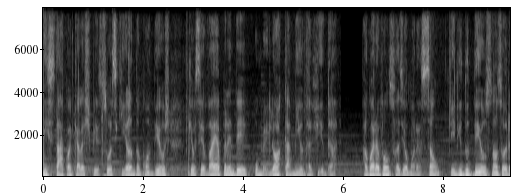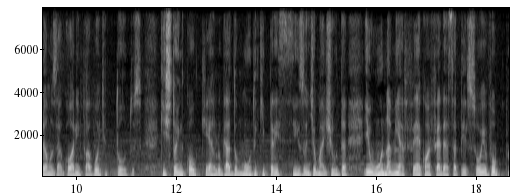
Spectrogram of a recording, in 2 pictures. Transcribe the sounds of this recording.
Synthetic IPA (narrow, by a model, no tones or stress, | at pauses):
ist̪aɾkõakɛlɐspesoɐskɪɐ̃nd̪ɐ̃w̃kõd̪ews | pokevosevajapɾẽnd̪eɾʊmeʎɔɾkamĩɲʊd̪ɐvḭd̪ɐ | aɡɔɾɐvɐ̃mʊsfazeɾũmɐoɾasɐ̃w̃keɾid̪ʊd̪ewznɔzoɾɐ̃mʊzaɡɔɾɐẽj̃fa̰voɾd͡ʒɪt̪od̪ʊs | kɪist̪õwẽj̃kwawkʰɛɾluɡaɾd̪ʊmũnd̪ʊɪkɪpɾesizɐ̃w̃d͡ʒɪũmɐaʒud̪ɐewũnɐmĩɲɐfɛkõɐfɛd̪ɛsɐpesoɐewvowp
